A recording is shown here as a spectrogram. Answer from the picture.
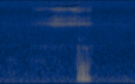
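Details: A single short raspy snore from a sleeping Poodle named Haley indoors, one brief buzzy harmonic burst in a quiet room.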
